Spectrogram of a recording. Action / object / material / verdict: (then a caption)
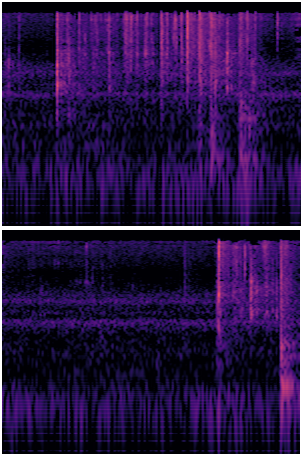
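scrape / bar of soap / soap / none. A metal snap-off blade shaves thin surface layers off a solid, hand-sized pink bar of soap with an embossed logo, held in the hand. Crisp, bright scraping and slicing clicks come in a dense cluster over the first couple of seconds, then fall to near silence before another short flurry of cuts near the end.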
